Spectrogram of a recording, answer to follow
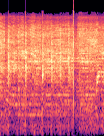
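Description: Music with a steady, quick beat playing for a dance routine.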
